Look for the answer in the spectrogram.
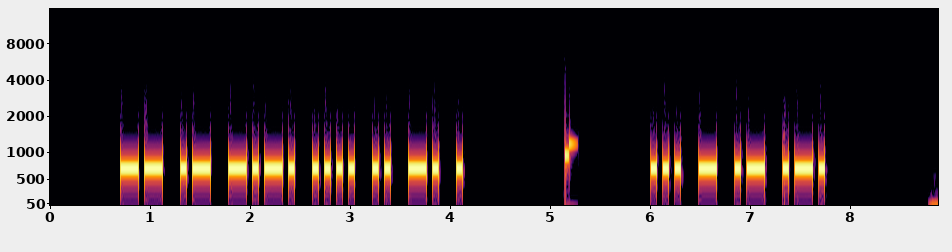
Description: Morse code, heard as a keyed tone, about 20 wpm, 700 Hz. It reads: MACHINE STAR
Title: Sentences from Top 1000 Words - Review Part 2 - New Word Drill - 20wpm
